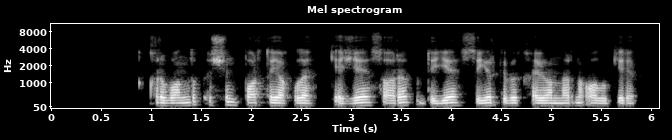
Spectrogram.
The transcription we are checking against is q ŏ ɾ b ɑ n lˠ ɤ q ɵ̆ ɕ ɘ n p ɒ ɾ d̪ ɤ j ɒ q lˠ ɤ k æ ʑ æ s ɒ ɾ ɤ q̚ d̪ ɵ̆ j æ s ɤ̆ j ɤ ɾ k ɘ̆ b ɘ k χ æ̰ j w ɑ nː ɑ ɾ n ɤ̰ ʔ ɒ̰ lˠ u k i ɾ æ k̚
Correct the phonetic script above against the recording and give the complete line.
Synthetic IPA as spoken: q ŏ ɾ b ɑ n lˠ ɤ q ɵ̆ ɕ ɘ n p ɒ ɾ t̪ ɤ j ɒ q lˠ ɤ k æ ʑ æ s ɒ ɾ ɤ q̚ d̪ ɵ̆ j æ s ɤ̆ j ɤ ɾ k ɘ̆ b ɘ k χ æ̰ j w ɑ nː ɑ ɾ n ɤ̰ ʔ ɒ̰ lˠ u k i ɾ æ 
